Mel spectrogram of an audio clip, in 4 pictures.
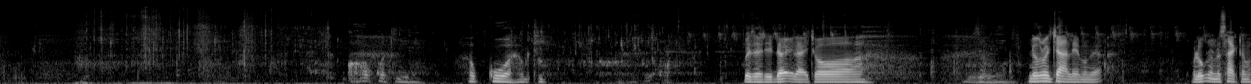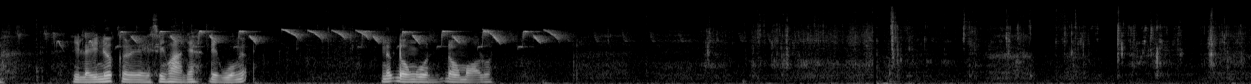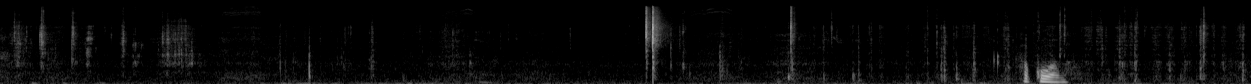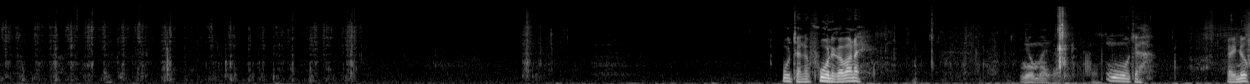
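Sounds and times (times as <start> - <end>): small water splashes: 2.3 - 3.6, 5.2 - 7.4, 19.5 - 27.1
hands packing wet clay: 19.5 - 30.2, 32.8 - 41.3
stick scraping wet clay: 33.3 - 41.3.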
